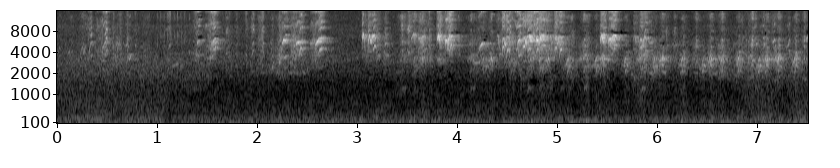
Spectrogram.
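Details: Barn swallows at a colony under a bridge in Mercer County Park, New Jersey, giving dense bursts of high, sharp chirps and twitters that overlap steadily, with a low rumble of background noise beneath.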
